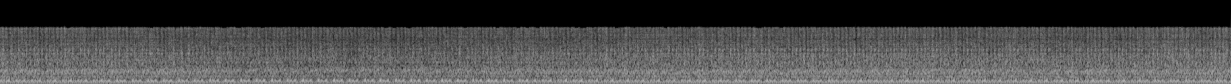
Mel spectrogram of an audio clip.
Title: Bruit moteur 1.6 HDI - صوت فى المحرك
